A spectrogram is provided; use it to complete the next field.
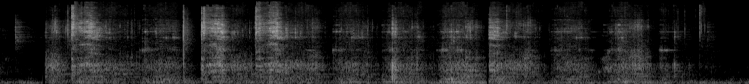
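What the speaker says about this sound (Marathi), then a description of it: "चांगले हे कढईमध्ये चांगले खरपूस भाजून घ्यायचे कमी गॅसवर" Repeated scraping and rattling of a utensil stirring peanuts roasting over low heat in a metal wok, in irregular bursts over several seconds, close up with no talking.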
